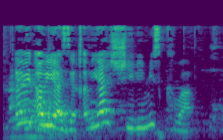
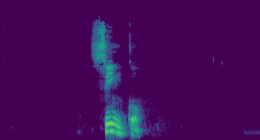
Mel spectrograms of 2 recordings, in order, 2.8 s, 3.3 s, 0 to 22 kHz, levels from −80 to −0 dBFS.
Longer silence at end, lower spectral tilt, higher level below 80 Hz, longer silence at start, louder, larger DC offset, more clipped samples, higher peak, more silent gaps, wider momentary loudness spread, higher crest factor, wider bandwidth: second, 0.1 s vs 1.5 s; second, -0.5 dB/octave vs -3.5 dB/octave; first, -50 dBFS vs -74 dBFS; second, 0.05 s vs 1.15 s; first, -17 LUFS vs -24 LUFS; neither; neither; first, -2 dBFS vs -8 dBFS; neither; second, 17 LU vs 20 LU; about the same, 18 dB vs 22 dB; about the same, 12 kHz vs 13 kHz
